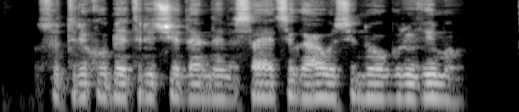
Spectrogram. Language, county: Lithuanian, Marijampolė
